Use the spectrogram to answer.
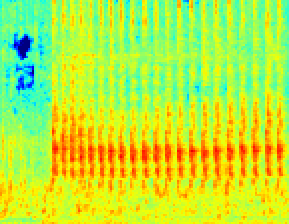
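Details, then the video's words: Songbird training song for contest birds, with rapid, harsh, closely spaced notes. After a quiet half-second, a dense high trill of about seven pulses per second runs steadily to the end. "Masteran Burung Kicau Tembakan Rapat dan Kasar"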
